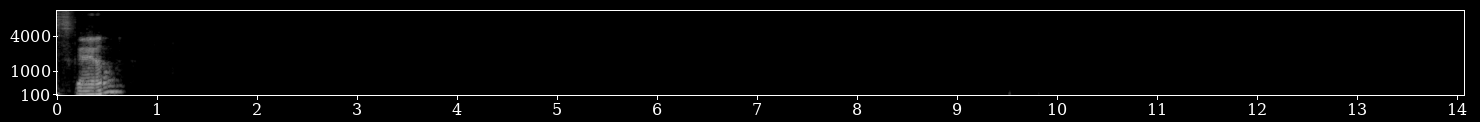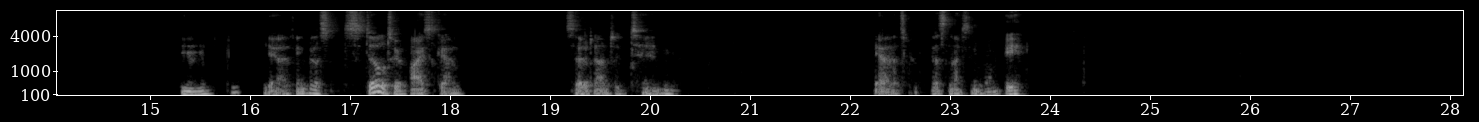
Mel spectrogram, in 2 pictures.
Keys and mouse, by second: 0.0-1.8 typing, 0.2 Return, 0.8 right click, 1.7 click, 5.1 right click, 5.2 d, 5.7 click, 6.6-8.2 typing, 6.7 right click, 8.9 right click, 9.4 click, 11.8 click, 13.3 click, 14.8 right click, 15.1 s, 16.0 ctrl+z, 16.8 click, 18.1 1, 18.5 9, 19.9 BackSpace, 20.4 0, 20.7 Return, 21.2 click, 22.1 right click, 22.3 ctrl+z, 22.6-24.2 typing, 22.7 right click, 24.8 click, 25.4-28.1 typing, 27.2 right click, 27.8 right click.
